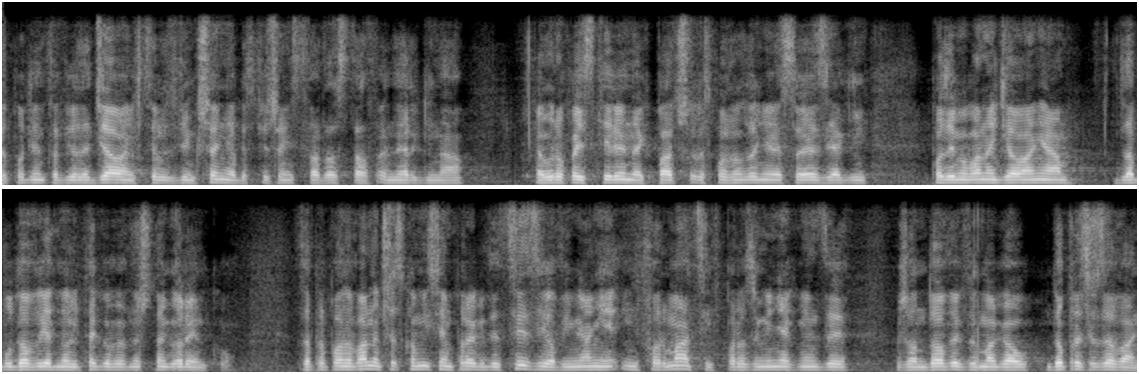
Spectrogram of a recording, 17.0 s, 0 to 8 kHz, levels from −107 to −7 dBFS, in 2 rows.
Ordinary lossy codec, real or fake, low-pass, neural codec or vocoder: none; fake; 7.2 kHz; codec, 44.1 kHz, 7.8 kbps, Pupu-Codec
